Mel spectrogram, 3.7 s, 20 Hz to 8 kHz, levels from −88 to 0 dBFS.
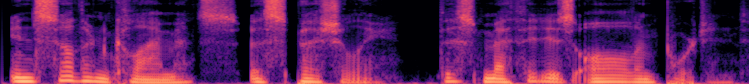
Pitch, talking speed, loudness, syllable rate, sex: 110 Hz, 145 wpm, -21 LUFS, 5.3 syllables/s, male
